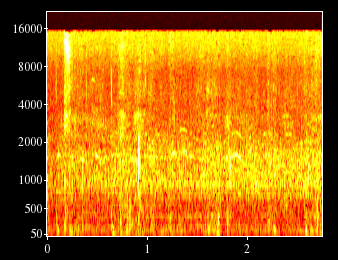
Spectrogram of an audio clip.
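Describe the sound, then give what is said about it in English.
A flock of about 30 to 40 geese flying in a V honking overhead, a steady chorus of overlapping calls against a continuous outdoor background, with no voices speaking. “There's more joining in, which is what the honking is about.”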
